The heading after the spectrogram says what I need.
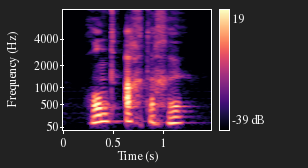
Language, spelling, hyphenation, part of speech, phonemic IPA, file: Dutch, hondachtige, hond‧ach‧ti‧ge, noun / adjective, /ˈɦɔntˌɑx.tə.ɣə/, Nl-hondachtige.ogg
- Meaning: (noun) canid, any member of the family Canidae; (adjective) inflection of hondachtig: 1. masculine/feminine singular attributive 2. definite neuter singular attributive 3. plural attributive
